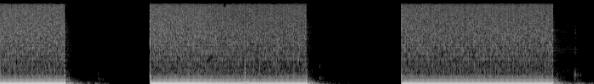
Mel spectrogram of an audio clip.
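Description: A heavily distorted synthesizer noise bass for deep drum and bass plays in three long, loud, buzzing bursts separated by abrupt silences.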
